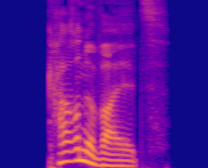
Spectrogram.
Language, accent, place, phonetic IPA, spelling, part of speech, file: German, Germany, Berlin, [ˈkaʁnəvals], Karnevals, noun, De-Karnevals.ogg
- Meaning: genitive singular of Karneval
